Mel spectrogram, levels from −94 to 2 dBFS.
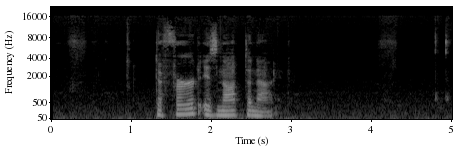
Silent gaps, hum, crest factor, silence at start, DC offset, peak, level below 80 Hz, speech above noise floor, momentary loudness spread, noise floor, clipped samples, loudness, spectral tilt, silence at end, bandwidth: none; none; 20 dB; 0.25 s; under 0.1%; -28 dBFS; -70 dBFS; 28 dB; 24 LU; -71 dBFS; under 0.1%; -43 LUFS; -4 dB/octave; 0.05 s; 16.5 kHz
